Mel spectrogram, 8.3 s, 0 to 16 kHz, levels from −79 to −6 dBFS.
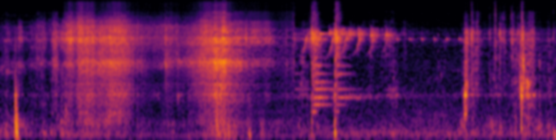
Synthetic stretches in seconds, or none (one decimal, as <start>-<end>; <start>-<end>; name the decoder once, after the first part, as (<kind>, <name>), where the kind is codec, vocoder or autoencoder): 1.0-4.4 (autoencoder, DAC-VAE)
